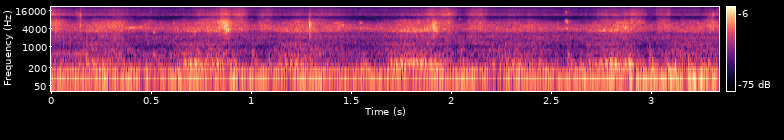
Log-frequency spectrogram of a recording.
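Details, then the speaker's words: RKS Freccia 150 scooter: low drone with a faint, rough rasp about once a second; variator components already replaced, so worn gearbox (transmission) bearings are suspected, to be replaced. "tırt tırt diye bir ses var şöle daha yakın alayım V kaslarından diye düşünmüştük"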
